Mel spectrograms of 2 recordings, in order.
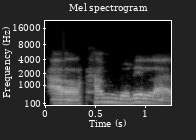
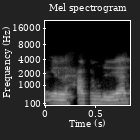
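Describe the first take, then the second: First: The word begins with the vowel a. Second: The word begins with the vowel i. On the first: The speaker calls it right. "dibacanya alhamdulillah" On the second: The speaker calls it wrong. "bukan ilhamdulillah"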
